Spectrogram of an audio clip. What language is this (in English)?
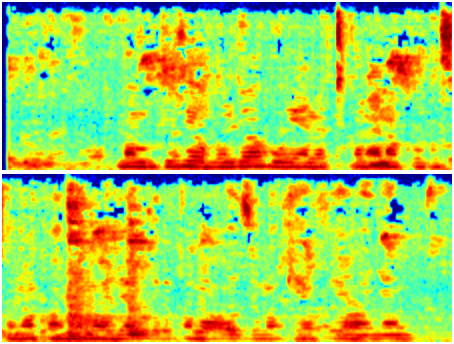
Swahili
